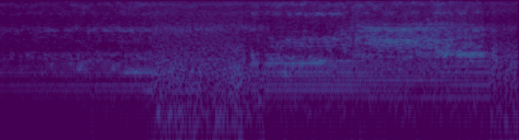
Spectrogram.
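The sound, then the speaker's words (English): A generator runs with a continuous low engine drone, steady and fairly faint, swelling slightly in places with no pauses. “Now, the noise you hear in the background is my generator.”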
